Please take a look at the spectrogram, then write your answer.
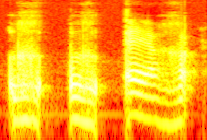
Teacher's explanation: Le R produit une résonance ici, au fond de votre gorge, et la résonance est faite avec l'arrière de votre langue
